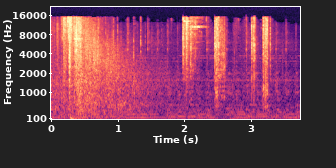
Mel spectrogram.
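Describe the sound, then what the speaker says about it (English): Gunfire in the shooter game Wolfenstein: The Old Blood, a heavy shot at the start followed by several sharp, crackling bursts of fire at a moderate distance over low background rumble. "good thing that gun hits hard"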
